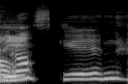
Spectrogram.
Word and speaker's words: Ruxpin: Is it Teddy Rupskin? How do you say it? Teddy Ruxpin.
